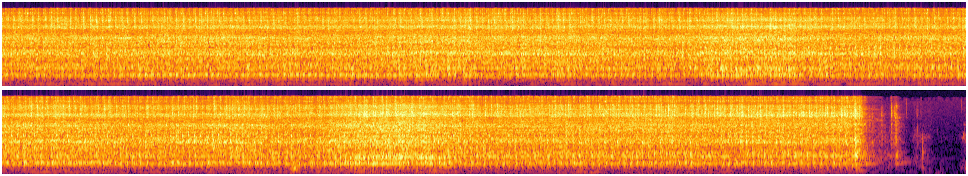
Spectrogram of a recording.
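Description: A long arm quilting machine stitches a light, quarter-inch line through a fabric panel, running as a steady, continuous close-up whir for about eighteen seconds before cutting off abruptly.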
